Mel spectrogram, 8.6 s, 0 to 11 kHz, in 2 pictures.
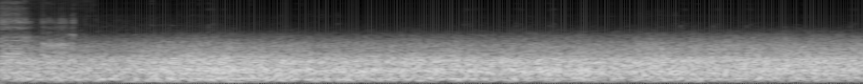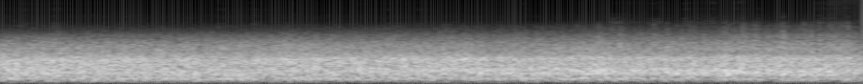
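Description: Angara-1.2PP rocket's RD-191 first-stage engine at liftoff: a steady, dense rushing noise that rises slightly about a second in and then holds level as the rocket climbs off the pad.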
